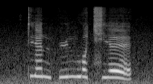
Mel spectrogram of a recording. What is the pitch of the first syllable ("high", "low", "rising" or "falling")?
falling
